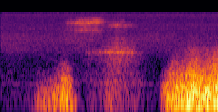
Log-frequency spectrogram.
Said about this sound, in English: Oh, somebody's breathing heavy.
